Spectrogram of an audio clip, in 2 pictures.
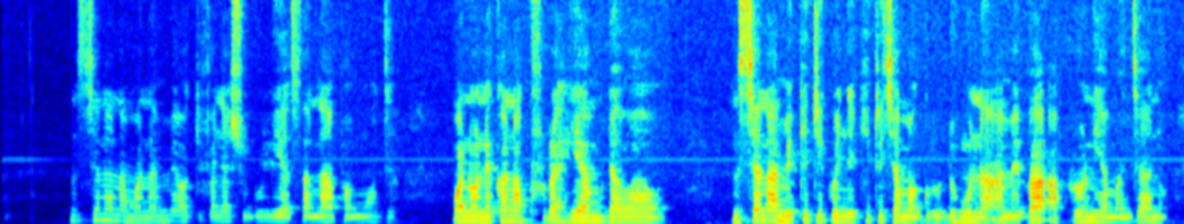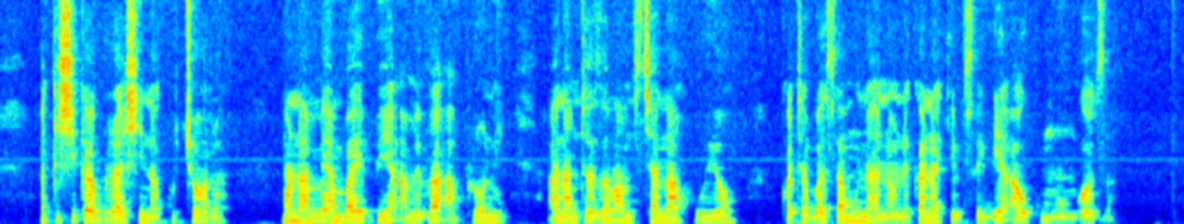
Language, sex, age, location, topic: Swahili, female, 18-24, Nairobi, education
